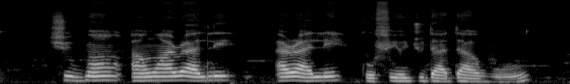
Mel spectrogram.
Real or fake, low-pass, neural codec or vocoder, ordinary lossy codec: fake; none; autoencoder, 48 kHz, 128 numbers a frame, DAC-VAE, trained on Japanese speech; none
